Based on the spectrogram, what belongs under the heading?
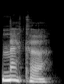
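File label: "mecca", British English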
